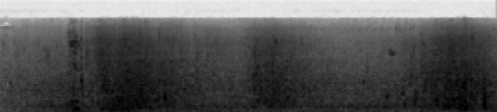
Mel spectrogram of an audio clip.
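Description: Ocean waves rolling in within the game Genshin Impact, broad, soft washes of surf swelling and fading in slow repeated surges, with no voices.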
